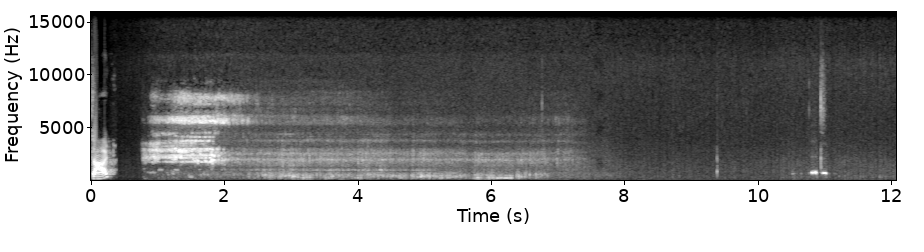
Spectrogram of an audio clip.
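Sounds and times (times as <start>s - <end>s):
slow hissing breath: 0.8s - 8.0s.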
